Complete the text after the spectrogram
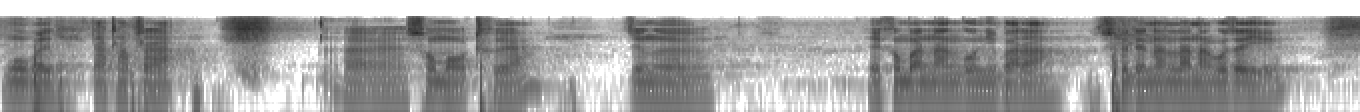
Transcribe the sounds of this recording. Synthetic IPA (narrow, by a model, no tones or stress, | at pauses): mɔbajltatʰapʰɾa | sɔmawtʰɯa | zɯŋɯ | ekʰɔmbanaŋɡɔwnibaɾasɯjdenanlanaɡɔzajɯ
